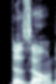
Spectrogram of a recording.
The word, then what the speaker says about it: DAZN: All right, so if you haven't heard, that's how it's pronounced, DAZN. The company is all caps, D-A-Z-N, but if you want to say it right, it is DAZN.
